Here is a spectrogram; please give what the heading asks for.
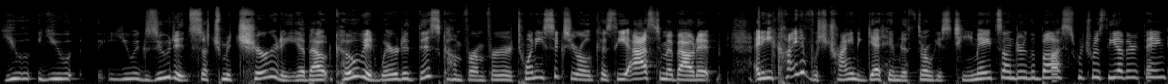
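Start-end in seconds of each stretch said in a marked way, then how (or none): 0.0-6.0 mocking, condescending put-on tone. Retelling a reporter's question to a player: imitating a condescending question. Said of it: "in, like, a really condescending way".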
